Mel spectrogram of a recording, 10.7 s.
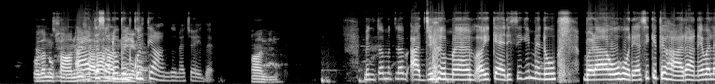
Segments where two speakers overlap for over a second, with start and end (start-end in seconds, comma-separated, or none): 0.5-2.2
